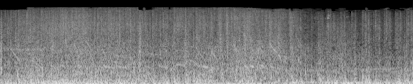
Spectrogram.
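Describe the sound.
Heavy gunfire in a street battle near sandbagged positions at a command building in Minsk: a loud, dense barrage of overlapping shots and bursts that stays unbroken throughout.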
